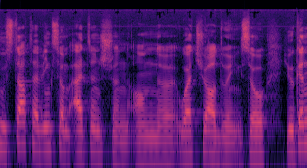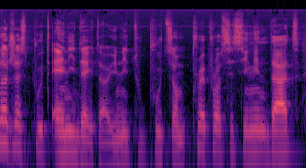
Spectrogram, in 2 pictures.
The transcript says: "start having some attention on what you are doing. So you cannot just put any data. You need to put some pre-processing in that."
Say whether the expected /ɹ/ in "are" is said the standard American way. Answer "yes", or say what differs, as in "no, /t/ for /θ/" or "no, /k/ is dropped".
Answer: yes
